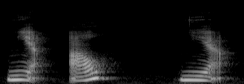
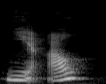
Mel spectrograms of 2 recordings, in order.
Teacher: So it's a third tone word, so it kind of has that pause in the middle.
